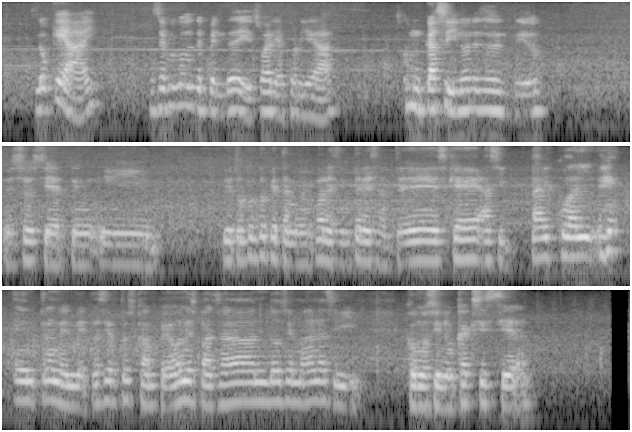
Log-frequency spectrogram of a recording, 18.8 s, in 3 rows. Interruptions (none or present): none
